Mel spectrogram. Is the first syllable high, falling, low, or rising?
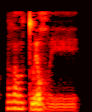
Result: high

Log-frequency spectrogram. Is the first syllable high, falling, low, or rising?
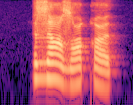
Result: falling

